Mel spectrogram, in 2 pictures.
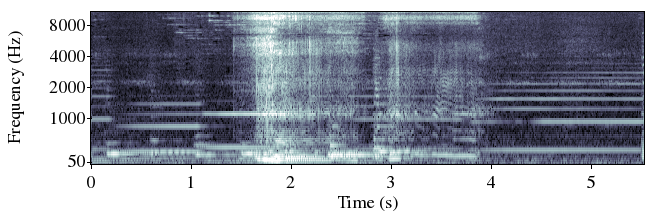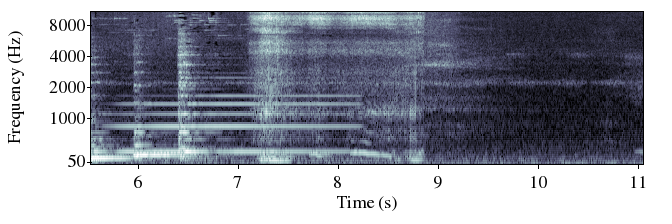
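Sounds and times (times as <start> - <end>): soft background music: 0.0 - 8.9
person snoring: 1.4 - 4.0, 7.1 - 9.1.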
